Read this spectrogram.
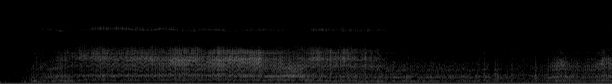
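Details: Pet cat described as tiger-like gives a sustained, rough, moaning yowl with a steady low buzz underneath, swelling and fading over about six seconds, with a faint high electrical whine in the background.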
